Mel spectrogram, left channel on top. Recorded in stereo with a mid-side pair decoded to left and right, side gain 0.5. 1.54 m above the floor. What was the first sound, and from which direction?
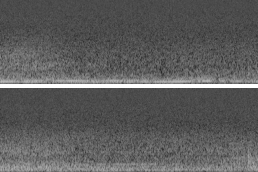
Only background noise.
